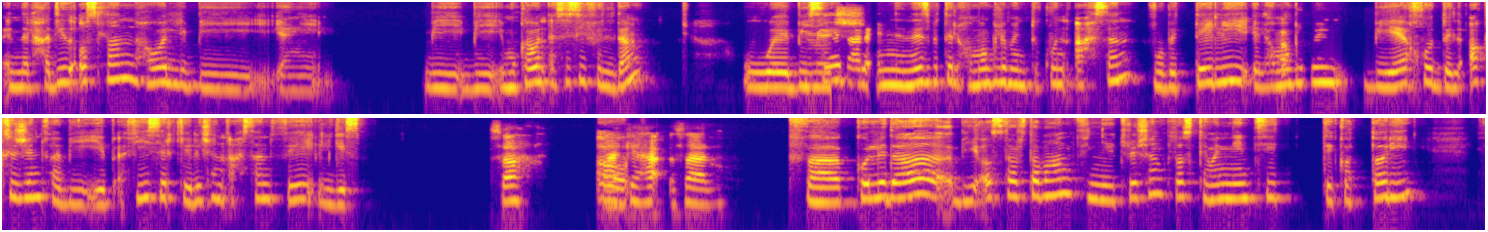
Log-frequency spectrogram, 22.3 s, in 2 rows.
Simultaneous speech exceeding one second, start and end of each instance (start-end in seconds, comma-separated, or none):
none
